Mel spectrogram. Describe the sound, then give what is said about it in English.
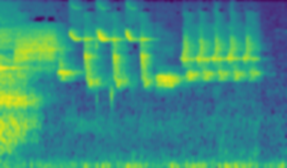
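High, bright bird chirps from singing wrens, with baby wrens fledging, come as a rapid series of short clipped notes, louder at first and then in quicker clustered bursts. “Well, I think those other notes are baby wrens. They must be fledging.”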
